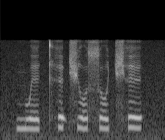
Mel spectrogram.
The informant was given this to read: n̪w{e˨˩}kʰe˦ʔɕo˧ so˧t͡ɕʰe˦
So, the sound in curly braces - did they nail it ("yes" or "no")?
yes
